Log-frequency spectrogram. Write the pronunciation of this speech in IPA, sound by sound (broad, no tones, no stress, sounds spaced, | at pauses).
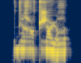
d i ʁ a tˤ ʒ y ʁ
